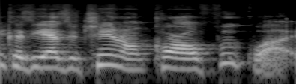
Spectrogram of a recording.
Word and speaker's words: Fuqua: I'll say his name because he has a channel, Carl Fuqua. It's Fuqua, and he has a Cybertruck.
